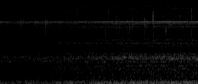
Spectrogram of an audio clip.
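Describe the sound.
Butter sizzles in a frying pan, a faint, steady crackling hiss that holds evenly for about two seconds with no talk over it.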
